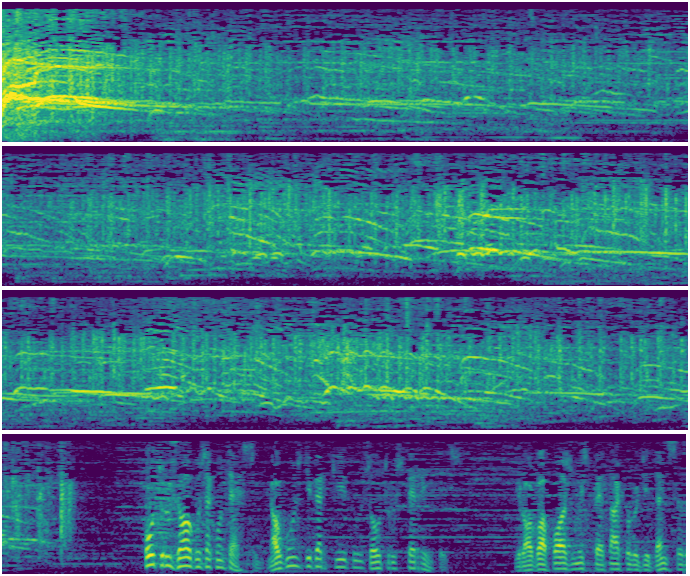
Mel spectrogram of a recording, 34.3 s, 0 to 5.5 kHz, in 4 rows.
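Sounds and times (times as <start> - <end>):
large arena crowd cheering and roaring: 0.0 - 26.7
speech: 27.6 - 31.5, 32.2 - 34.2.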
